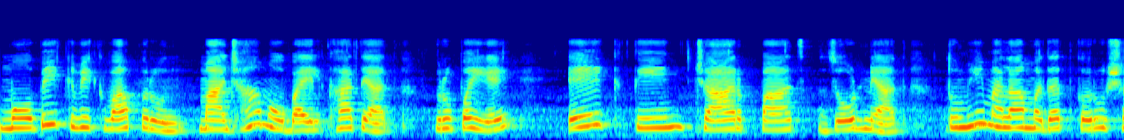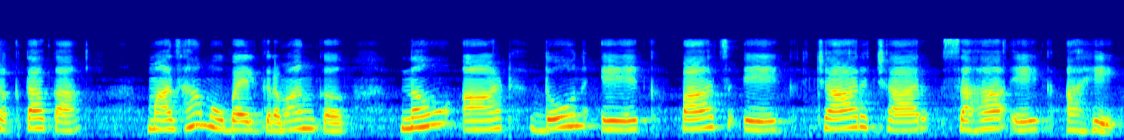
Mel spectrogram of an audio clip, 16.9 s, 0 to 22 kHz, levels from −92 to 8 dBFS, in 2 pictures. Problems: none marked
